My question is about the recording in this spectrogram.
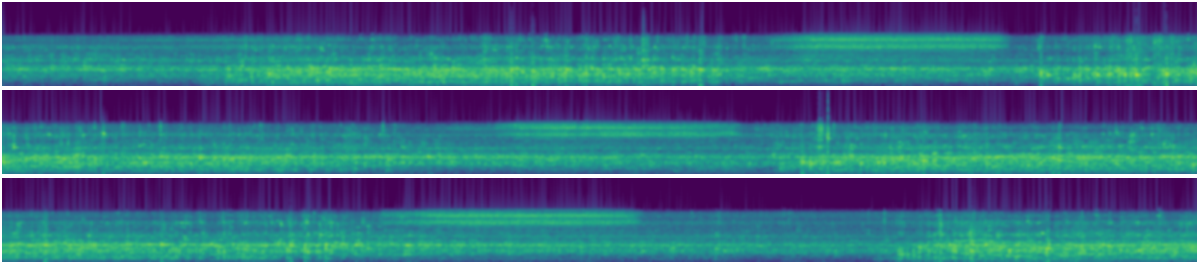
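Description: Scuba diver breathing underwater through a regulator in slow breaths, about one every eight to nine seconds. Each breath is a short hissing inhale followed by a long gurgling rush of exhaled bubbles.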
